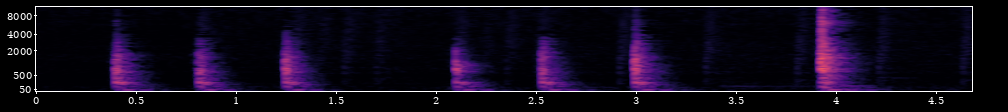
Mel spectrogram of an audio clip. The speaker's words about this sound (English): So we approach the door. And somehow we know the secret knock.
